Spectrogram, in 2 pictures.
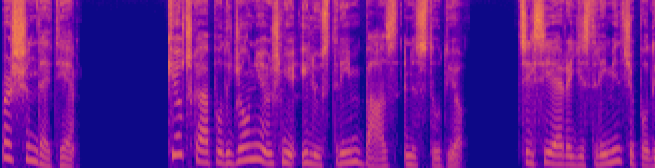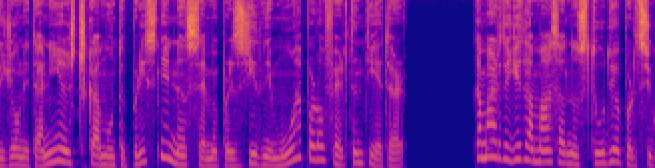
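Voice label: Albanian, General; GoLocalise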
